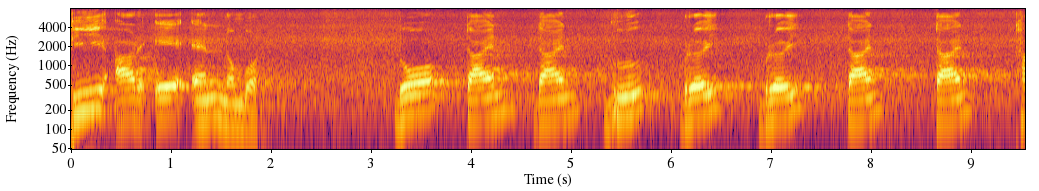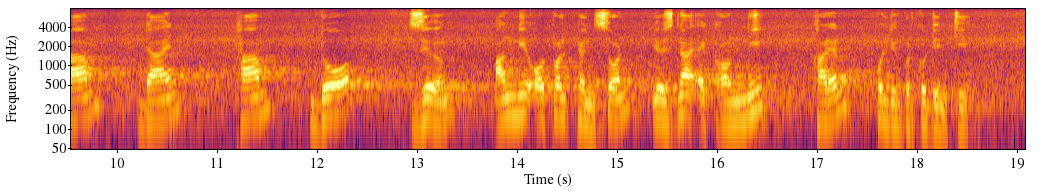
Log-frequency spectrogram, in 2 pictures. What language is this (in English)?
Bodo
